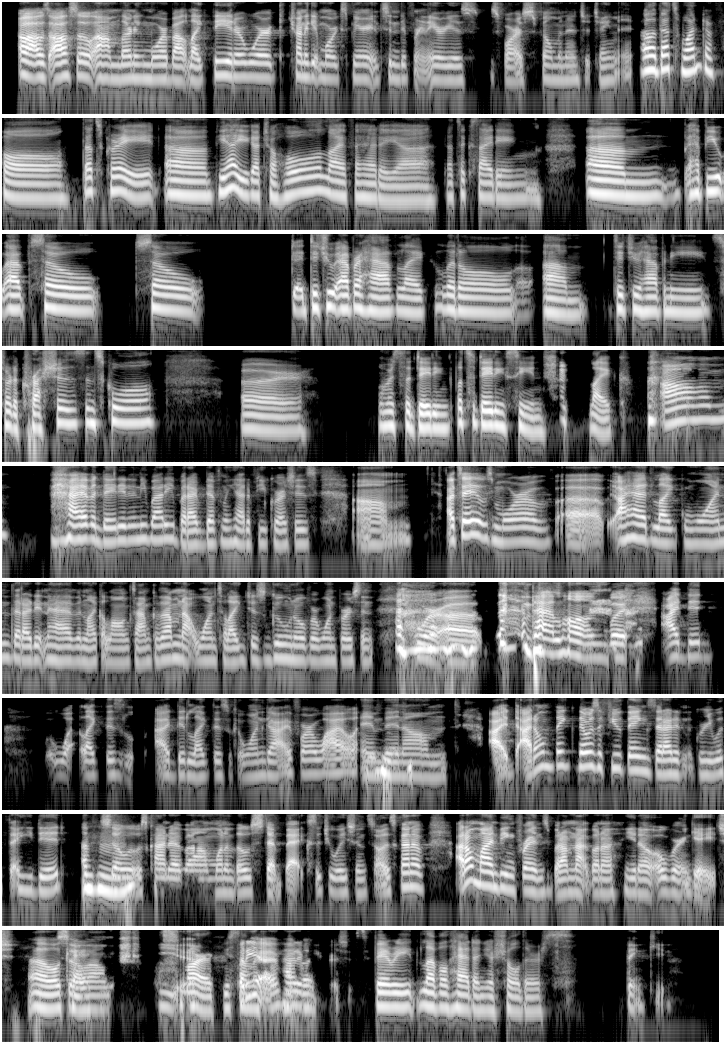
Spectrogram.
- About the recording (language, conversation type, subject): English, unstructured, Why do people stay in unhealthy relationships?
- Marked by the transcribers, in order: drawn out: "whole"; other background noise; tapping; chuckle; laugh; laughing while speaking: "that long"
